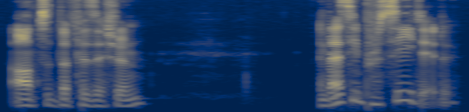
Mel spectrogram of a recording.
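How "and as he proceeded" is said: plain reading voice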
